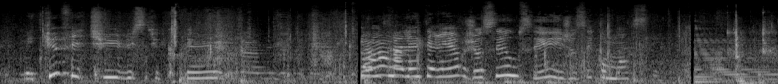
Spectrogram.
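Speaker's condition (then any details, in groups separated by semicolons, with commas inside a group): No condition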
